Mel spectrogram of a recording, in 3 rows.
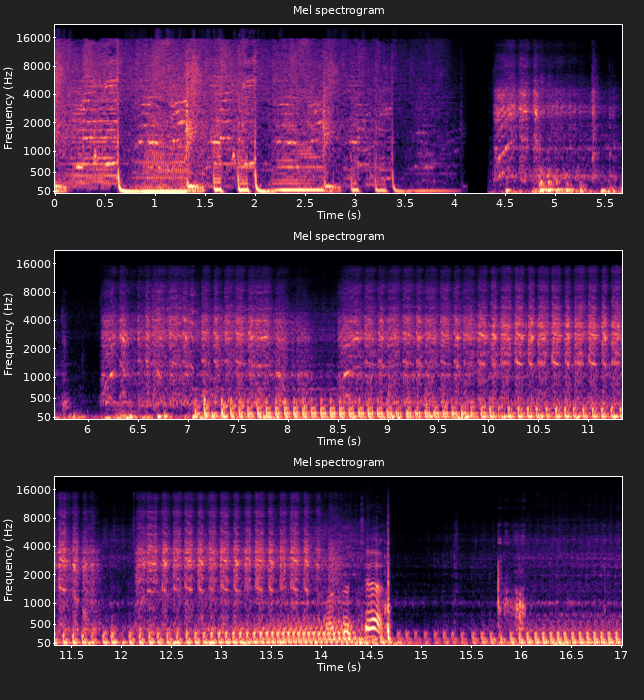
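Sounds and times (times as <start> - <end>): motorcycle engine churning: 4.4 - 17.0.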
